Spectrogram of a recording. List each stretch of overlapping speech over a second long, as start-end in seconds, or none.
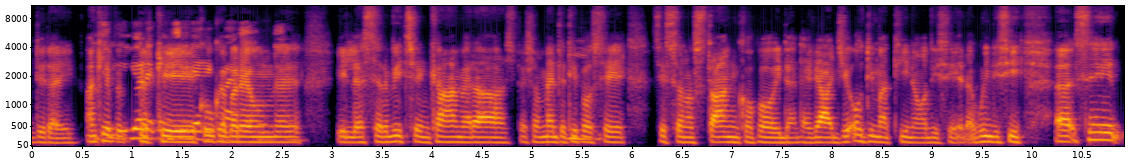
0.6-2.7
